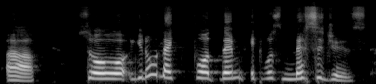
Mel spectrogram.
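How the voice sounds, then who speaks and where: A middle-aged woman interviewing over a video call, chatty and halting, filling her talk with "you know" and restarts. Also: high voice, lively intonation, no room sound. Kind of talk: casual conversational interview.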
